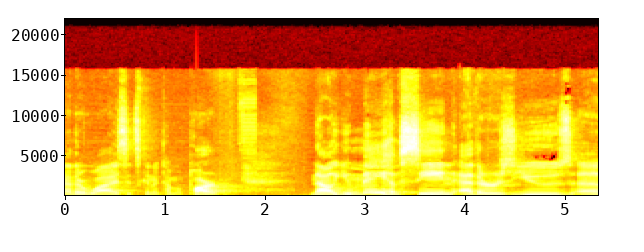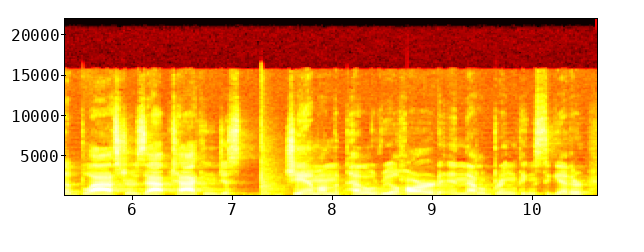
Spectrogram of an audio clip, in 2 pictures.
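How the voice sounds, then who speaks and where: A man in his thirties teaching welding to camera, explaining each step in a practical, calm way from a small indoor shop. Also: medium pitch. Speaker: welding instructor. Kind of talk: instructional talk to camera.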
